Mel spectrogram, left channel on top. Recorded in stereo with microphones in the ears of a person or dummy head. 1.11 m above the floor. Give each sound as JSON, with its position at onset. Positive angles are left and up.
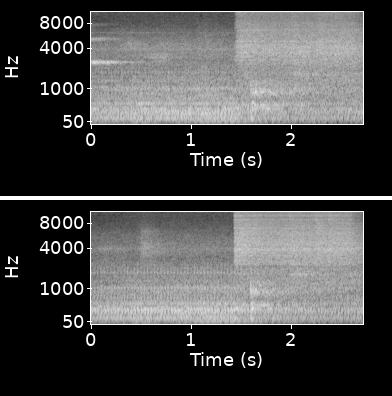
{"t": 1.4, "sound": "frying", "side_deg": -65, "distance_m": 2.5}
